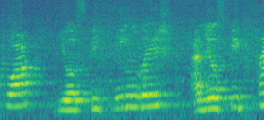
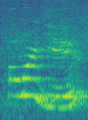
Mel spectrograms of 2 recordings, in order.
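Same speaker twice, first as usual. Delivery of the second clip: English greeting; 6 semitones higher than usual. Shown as a demonstration. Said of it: "when you see English people ... you say".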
